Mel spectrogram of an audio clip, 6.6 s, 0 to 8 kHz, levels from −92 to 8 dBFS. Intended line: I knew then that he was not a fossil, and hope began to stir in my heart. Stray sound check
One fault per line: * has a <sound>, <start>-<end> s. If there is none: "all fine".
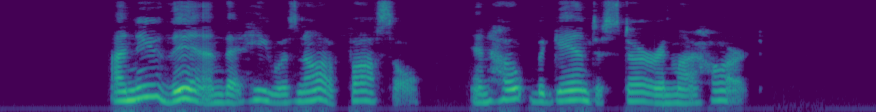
all fine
